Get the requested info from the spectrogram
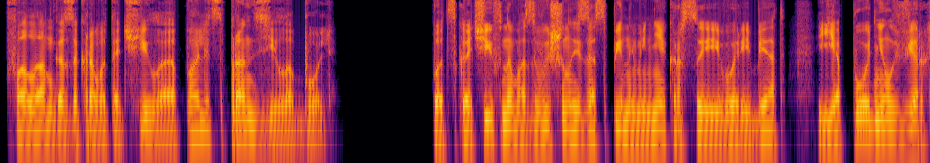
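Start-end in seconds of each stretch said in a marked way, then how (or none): none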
